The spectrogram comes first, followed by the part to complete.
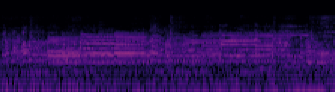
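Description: Live band music from a concert recording: electric guitar with a singer holding long notes.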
